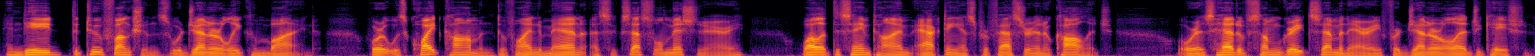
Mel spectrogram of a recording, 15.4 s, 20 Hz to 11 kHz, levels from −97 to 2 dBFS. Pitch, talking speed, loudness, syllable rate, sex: 95 Hz, 155 wpm, -23 LUFS, 5.2 syllables/s, male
